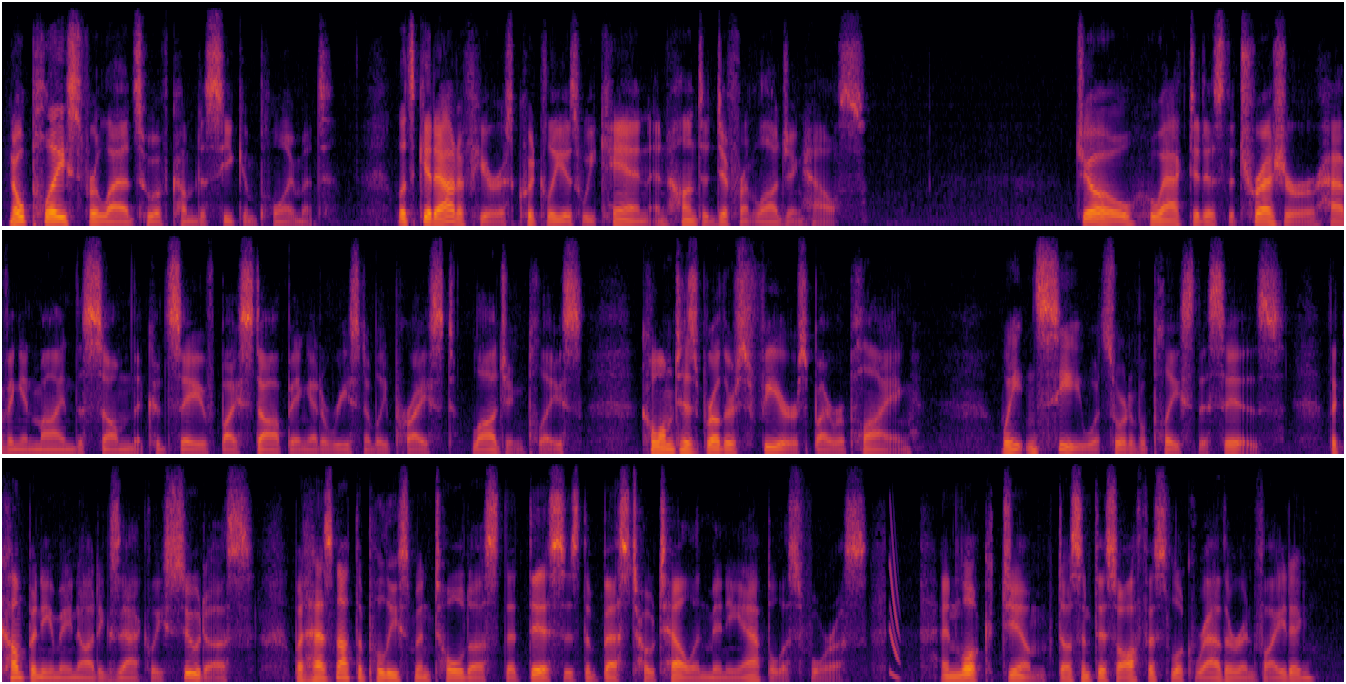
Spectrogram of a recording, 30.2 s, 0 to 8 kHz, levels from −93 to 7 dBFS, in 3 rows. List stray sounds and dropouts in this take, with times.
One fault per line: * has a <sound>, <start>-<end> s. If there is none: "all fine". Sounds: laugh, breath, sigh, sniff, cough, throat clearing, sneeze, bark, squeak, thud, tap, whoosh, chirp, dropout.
* has a chirp, 26.8-26.9 s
